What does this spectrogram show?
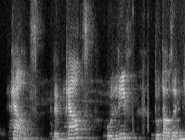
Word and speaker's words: Celts: Halloween origins date back to the ancient Celtic festival of Samhain, pronounced Samhain. The Celts, Celts. Celts, the Celts who lived 2000 years ago, mostly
